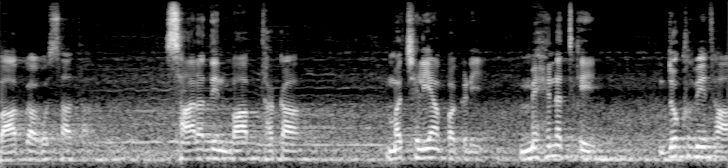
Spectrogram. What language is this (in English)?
Urdu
